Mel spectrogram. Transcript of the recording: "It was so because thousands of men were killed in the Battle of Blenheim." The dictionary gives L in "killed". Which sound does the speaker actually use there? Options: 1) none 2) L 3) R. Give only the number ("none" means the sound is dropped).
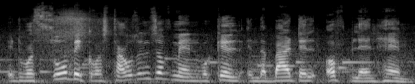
2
